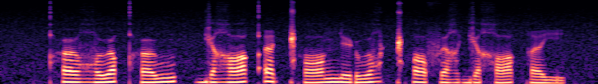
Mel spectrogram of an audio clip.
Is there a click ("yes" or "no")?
yes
